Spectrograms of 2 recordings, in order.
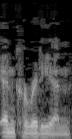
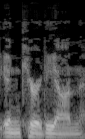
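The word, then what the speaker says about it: Enchiridion: and of his works especially the encoridian or the incuradion depending on on who you hear pronounce it if you were to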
